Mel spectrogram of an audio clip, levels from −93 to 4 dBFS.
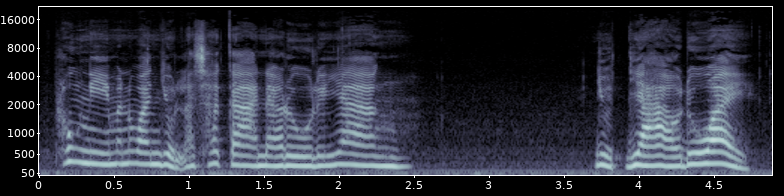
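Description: Nothing goes wrong anywhere in this bit of speech, so there's no fault to point to at any moment.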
